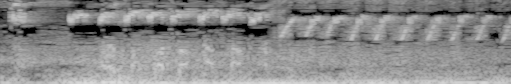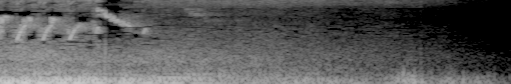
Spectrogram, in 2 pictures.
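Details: Dakun kelud white-eye singing a rolling phrase: fast strings of high, bright chirps running continuously for about three seconds, shifting slightly in pitch midway, then stopping; low background hum throughout.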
